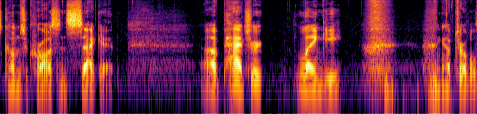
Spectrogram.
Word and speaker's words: Lange: And he said that Patrick Lange, and that's how you have to say it, Lange, that's how you say it.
